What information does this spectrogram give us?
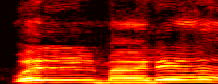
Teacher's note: വ ഉച്ചരിക്കുന്ന സമയത്ത് ചുണ്ടുകളെ വട്ടത്തിൽ പിടിച്ചു കൊടുക്കുക ലാമിന് ഹാഫ് സുക്കൂന് കൊടുക്കാൻ ശ്രദ്ധിക്കുക ലാമിന്റെ കൂടെയുള്ള ലാമിന്റെ കൂടെ മദ്് വന്നു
